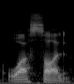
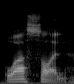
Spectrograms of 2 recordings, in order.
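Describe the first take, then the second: The two takes are said the same way.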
